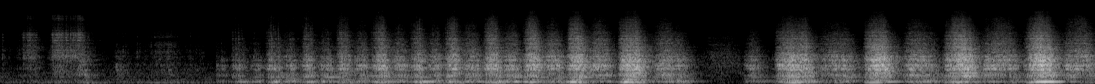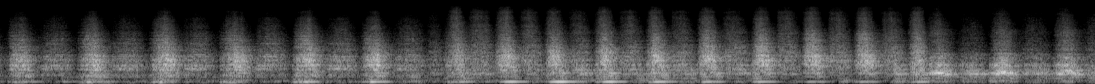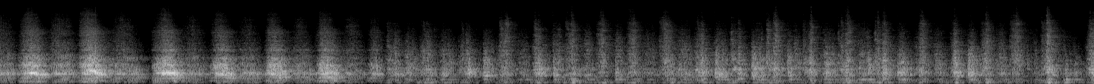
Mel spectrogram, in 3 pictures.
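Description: Brass-backed hand saw cutting a wooden board in steady strokes, about two a second, with one short break early on and softer strokes near the end.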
